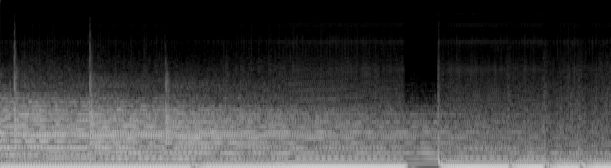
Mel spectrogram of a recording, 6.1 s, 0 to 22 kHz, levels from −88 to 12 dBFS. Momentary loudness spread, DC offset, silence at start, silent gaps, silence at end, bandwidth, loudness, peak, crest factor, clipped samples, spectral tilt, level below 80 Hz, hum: 4 LU; under 0.1%; 0 s; none; 0 s; 3.1 kHz; -17 LUFS; -2 dBFS; 10 dB; under 0.1%; -11 dB/octave; -14 dBFS; none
